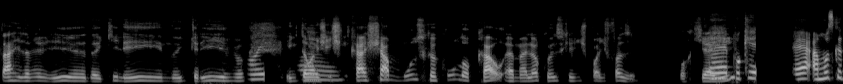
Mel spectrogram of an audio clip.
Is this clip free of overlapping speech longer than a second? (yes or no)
yes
